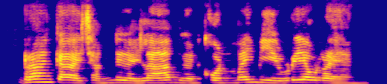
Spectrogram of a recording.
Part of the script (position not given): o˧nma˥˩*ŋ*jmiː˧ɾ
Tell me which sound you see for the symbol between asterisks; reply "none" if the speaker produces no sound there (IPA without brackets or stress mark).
none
